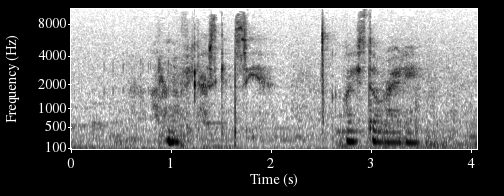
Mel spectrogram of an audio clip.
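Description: A woman whispering in two short stretches, with a small click between them.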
